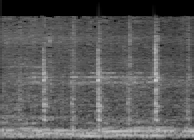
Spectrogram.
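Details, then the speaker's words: Xpander/Avanza with the engine idling and the steering wheel turned left and right: repeated sharp knocks about every quarter second. The stabilizer link was already replaced and the steering shaft seemed not to be the problem; the noise comes from the steering rack assembly. "Sa naging assessment ko dito sa sasakyan ni customer, dito galing yung ingay sa steering rock assembly niya."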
